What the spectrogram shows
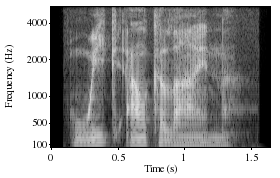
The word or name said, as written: weak alkaline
